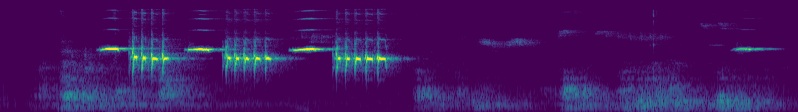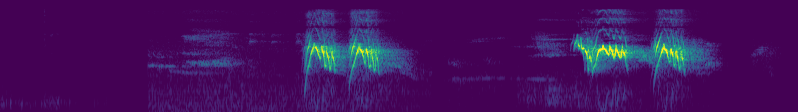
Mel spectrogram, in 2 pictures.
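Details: Asian pied starling calling, sound meant to stir starlings into singing: a quick series of whistled-then-harsh double notes, soft rustling, a lone whistle, then three loud raspy chirps.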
